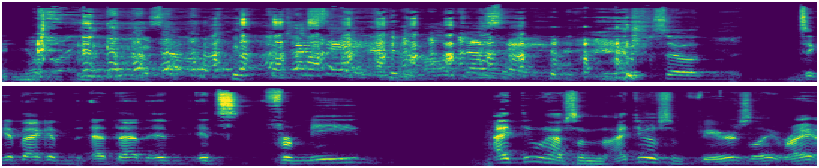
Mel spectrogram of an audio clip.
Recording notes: This is another live interview from SpiceWorld 2015 in Austin, TX.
